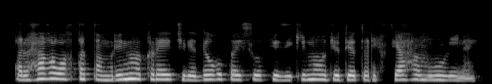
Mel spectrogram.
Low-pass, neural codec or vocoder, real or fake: 7.2 kHz; codec, 32 kHz, 1.9 kbps, SNAC; fake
